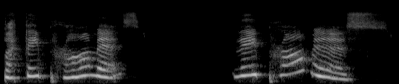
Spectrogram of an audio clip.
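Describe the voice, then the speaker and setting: A woman playing a frightened, abandoned little girl in a stage play reading, speaking in a halting, plaintive, repetitive way. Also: extremely high pitch, expressive, exaggerated voice. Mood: forlorn, insistent.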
